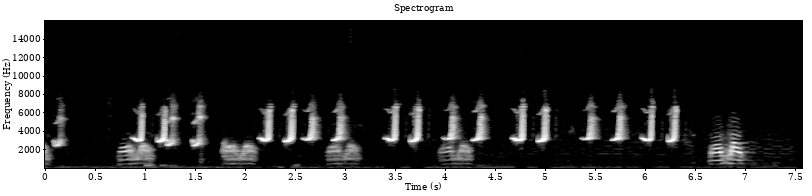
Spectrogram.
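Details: Rapid, high, upward-flicking chirps from male and female quail in rain repeat in pairs and triplets, alternating with lower, harsher buzzy notes.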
